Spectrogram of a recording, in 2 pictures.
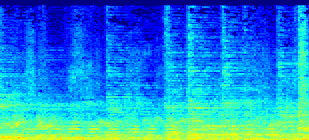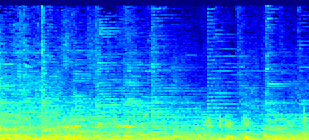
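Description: Acoustic twelve-string guitar strummed steadily in an instrumental passage of a song, without singing.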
